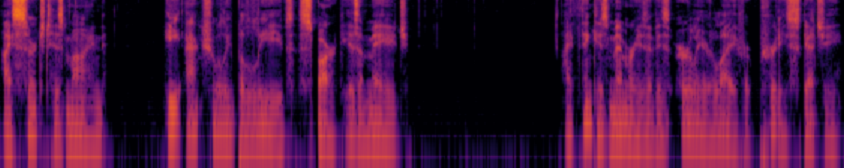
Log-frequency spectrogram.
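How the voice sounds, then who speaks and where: A man playing a haughty, commanding vampire in a roleplay audio drama, speaking in a formal, measured and imperious way. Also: a bass voice, animated, dry recording, clean studio sound, full character voice. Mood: cool, probing.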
